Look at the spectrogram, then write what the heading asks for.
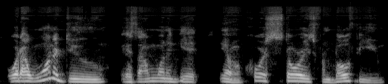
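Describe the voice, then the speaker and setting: A man's voice: mid-range voice, expressive, brisk, dark tone, slightly rough, no echo. A man hosting an interview, speaking emphatically and often checking in with his listeners. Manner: emphatic, often asks "right?". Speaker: host.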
